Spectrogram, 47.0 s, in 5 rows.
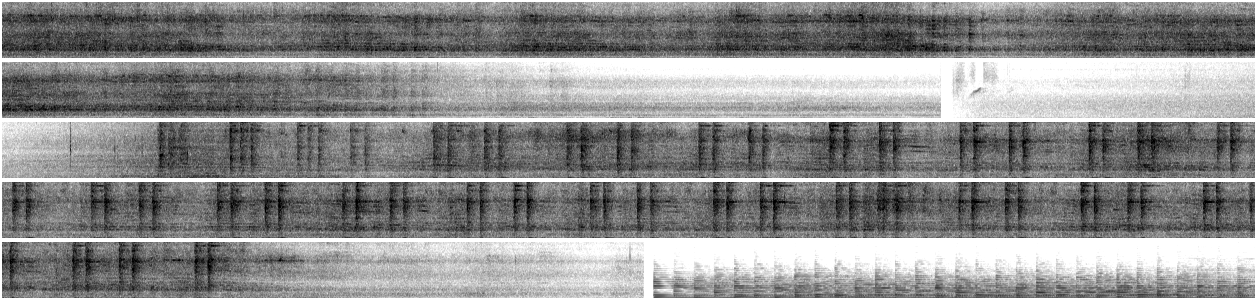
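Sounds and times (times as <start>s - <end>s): clickety-clack over rail joints: 0.0s - 12.7s, 19.3s - 40.2s
train wheels rushing past: 0.0s - 16.4s, 17.9s - 42.2s.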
